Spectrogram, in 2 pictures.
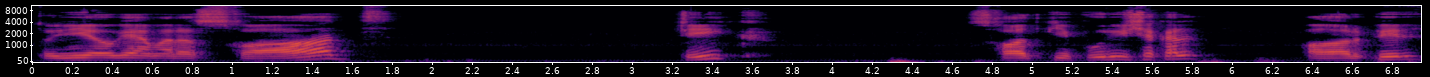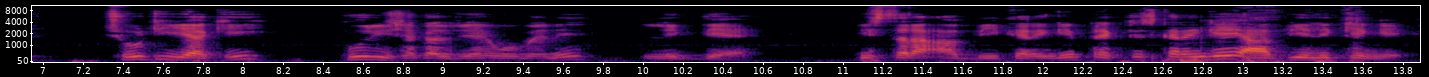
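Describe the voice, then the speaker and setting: A man teaching a primary school Urdu writing lesson in an online class, slow and patient, repeating each step and checking that the children follow. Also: mid-range voice, lively intonation, darkish tone. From Pakistan.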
